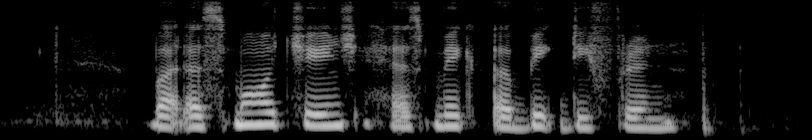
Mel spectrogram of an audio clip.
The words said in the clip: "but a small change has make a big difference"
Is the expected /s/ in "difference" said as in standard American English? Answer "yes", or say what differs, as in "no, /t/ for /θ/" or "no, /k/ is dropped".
no, /s/ is dropped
